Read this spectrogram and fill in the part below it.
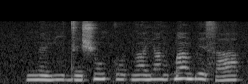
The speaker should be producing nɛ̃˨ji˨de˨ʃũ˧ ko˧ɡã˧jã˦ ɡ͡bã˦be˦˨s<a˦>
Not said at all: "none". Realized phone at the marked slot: a˨˦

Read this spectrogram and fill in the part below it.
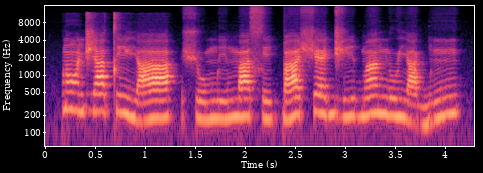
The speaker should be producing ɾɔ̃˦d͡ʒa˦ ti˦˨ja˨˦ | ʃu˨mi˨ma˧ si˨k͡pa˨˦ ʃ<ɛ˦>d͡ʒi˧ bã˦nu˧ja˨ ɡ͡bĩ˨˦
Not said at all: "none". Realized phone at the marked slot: ɛ˦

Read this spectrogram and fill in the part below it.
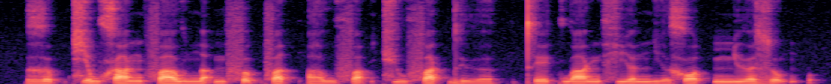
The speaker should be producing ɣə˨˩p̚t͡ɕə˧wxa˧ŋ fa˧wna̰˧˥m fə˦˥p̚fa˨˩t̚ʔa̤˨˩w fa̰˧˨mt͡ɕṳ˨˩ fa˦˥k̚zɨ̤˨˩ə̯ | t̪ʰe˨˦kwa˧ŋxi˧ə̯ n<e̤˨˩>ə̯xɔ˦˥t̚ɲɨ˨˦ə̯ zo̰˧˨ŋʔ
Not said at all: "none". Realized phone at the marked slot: i̤˨˩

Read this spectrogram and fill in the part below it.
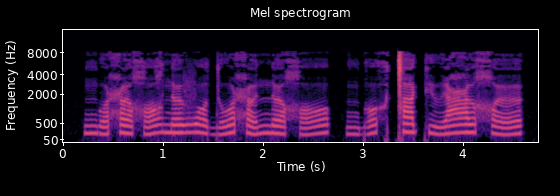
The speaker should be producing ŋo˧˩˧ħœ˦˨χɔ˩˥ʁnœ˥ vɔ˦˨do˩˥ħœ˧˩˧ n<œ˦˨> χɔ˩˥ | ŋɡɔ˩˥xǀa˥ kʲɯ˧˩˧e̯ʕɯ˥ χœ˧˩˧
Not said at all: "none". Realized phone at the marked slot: œ˦˨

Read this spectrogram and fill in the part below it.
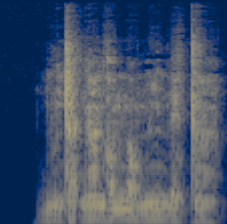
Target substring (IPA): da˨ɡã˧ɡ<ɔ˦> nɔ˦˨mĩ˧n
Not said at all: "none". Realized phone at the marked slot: ɔ˦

